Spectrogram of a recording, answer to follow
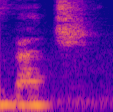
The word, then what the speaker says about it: Bach: not the german bark this is a welsh name which is actually pronounced as batch same spelling but it's pronounced differently okay anyway so i i studied the batch flower remedies and then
